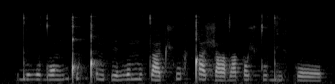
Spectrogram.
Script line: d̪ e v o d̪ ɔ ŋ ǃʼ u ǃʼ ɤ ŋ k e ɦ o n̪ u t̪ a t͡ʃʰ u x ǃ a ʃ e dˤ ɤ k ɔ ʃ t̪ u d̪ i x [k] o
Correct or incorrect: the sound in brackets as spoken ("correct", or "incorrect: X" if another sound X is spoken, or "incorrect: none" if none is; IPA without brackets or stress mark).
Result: correct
